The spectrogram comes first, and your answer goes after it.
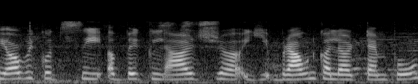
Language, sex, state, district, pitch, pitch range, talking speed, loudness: English, female, Punjab, Fazilka, 250 Hz, 230-260 Hz, 155 wpm, -20 LUFS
